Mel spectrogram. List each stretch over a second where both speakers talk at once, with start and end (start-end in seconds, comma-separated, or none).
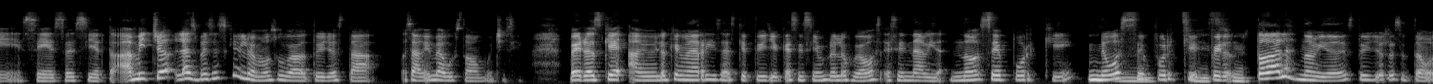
11.1-12.7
